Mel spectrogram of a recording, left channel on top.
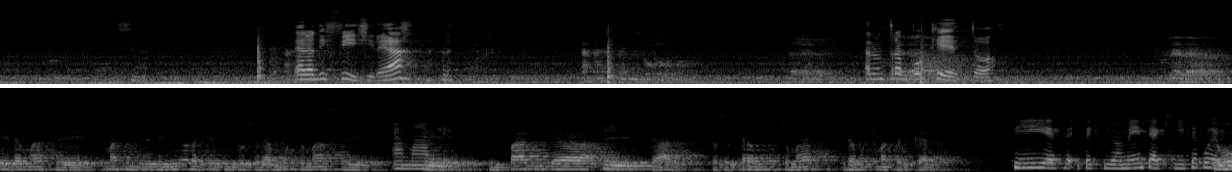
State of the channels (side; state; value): both; different; correlation 0.00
